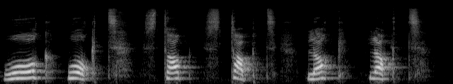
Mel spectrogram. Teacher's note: the ed in the next column sounds like ta because it's preceded by a voiceless sound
